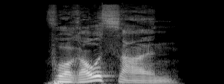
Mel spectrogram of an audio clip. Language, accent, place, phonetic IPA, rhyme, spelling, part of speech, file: German, Germany, Berlin, [foˈʁaʊ̯sˌzaːən], -aʊ̯szaːən, voraussahen, verb, De-voraussahen.ogg
- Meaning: first/third-person plural dependent preterite of voraussehen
